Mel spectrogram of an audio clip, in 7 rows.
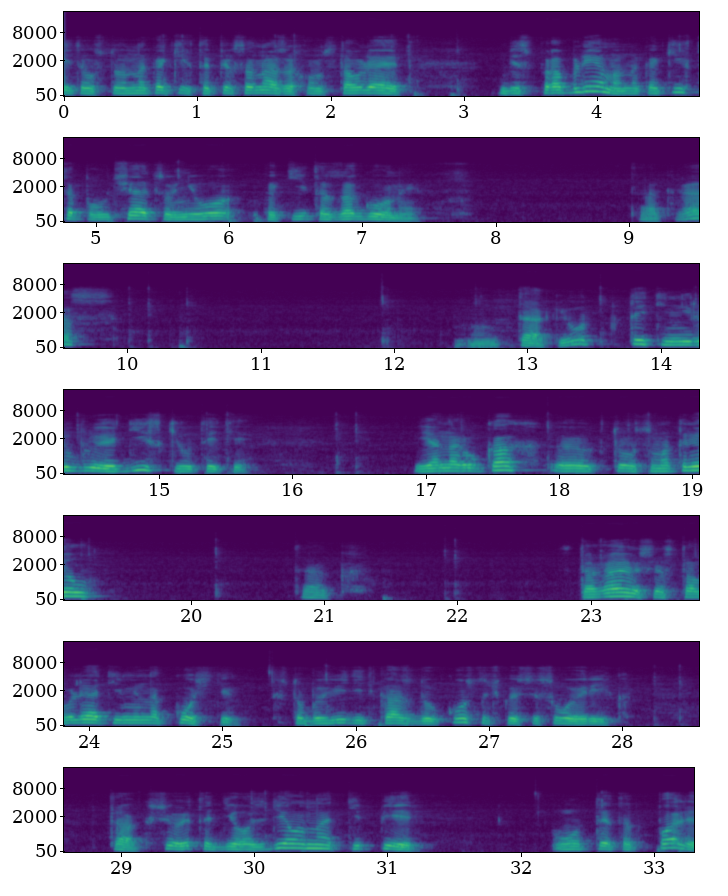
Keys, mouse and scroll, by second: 0.8 shift+click, 1.8 shift+click, 2.7 shift+click, 3.1-4.8 middle drag, 5.3 middle click, 6.2 r, 10.7-12.2 middle drag, 12.8 middle click, 14.5 click, 15.5 shift+click, 16.5 shift+click, 17.5 middle click, 18.7 shift+click, 19.4-20.5 middle drag, 21.9 shift+click, 23.1 shift+click, 24.0-26.1 middle drag, 26.4 r, 30.6-32.8 middle drag, 33.2 r.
